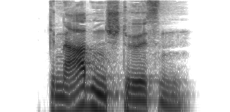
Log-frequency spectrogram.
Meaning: dative plural of Gnadenstoß
- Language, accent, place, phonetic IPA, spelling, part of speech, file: German, Germany, Berlin, [ˈɡnaːdn̩ˌʃtøːsn̩], Gnadenstößen, noun, De-Gnadenstößen.ogg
